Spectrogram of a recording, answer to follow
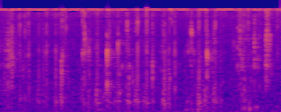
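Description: A person drinking quickly from an aluminium drinks can: a run of small, irregular gulps and clicks.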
